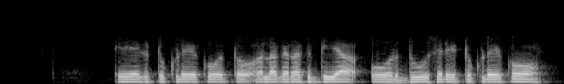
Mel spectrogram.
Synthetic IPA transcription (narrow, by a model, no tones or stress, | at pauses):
eːkʈʊkɽekot̪oʔələɡɾəkʰd̪ɪjaːɔːɾd̪uːsɾeʈʊkɽeːkoː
